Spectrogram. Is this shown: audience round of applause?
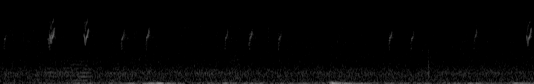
no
